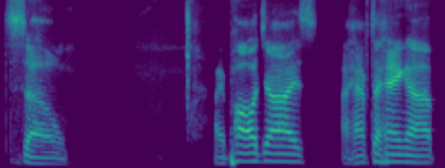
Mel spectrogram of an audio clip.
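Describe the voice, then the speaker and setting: Man, American accent, informal rambling radio host, average pitch, very dry room sound. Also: takes it slowly, clean tone, no room sound. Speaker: call-in show host. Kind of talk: casual, rambling chat.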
